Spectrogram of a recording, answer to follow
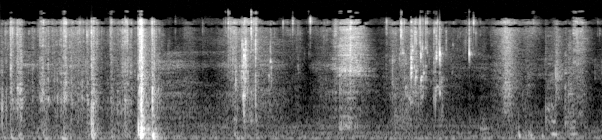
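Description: Water splashing and dripping as raw pig tongue and ears are rinsed by hand in a plastic bowl of water, with one sharp knock about a second and a half in.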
